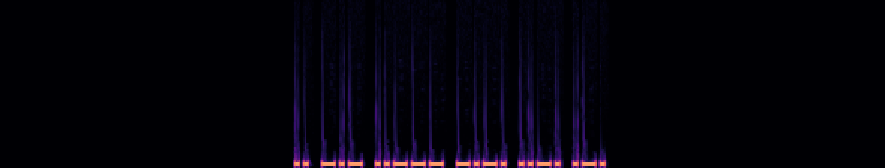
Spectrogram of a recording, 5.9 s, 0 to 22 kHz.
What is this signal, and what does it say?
Morse code, heard as a keyed tone, about 40 wpm, 700 Hz. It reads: IK2CFR
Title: DXCC-100 Call Signs - 6 Characters - Repeated 2x - 40wpm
